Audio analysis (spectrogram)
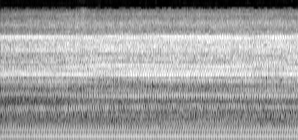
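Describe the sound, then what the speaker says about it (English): A steady, loud mechanical hum with a constant drone, like a compressor running nearby, unchanging throughout with no voices. "So you can probably hear my compressor."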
